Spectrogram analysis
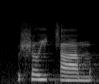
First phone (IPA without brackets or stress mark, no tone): ʂ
